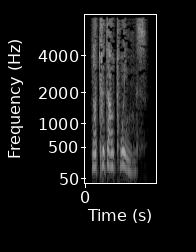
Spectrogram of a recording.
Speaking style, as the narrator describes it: Srella said fiercely

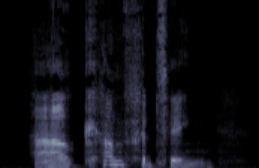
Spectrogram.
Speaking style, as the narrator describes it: Causewain chuckled with them

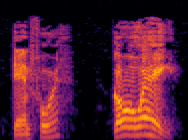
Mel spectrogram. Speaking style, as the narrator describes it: His voice was agitated, but she could not tell if the reason was excitement or fear

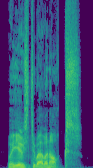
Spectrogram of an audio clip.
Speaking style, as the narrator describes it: the old man told

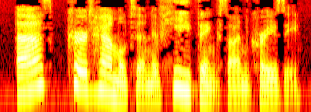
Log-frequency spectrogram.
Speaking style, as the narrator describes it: Rhoda said calmly

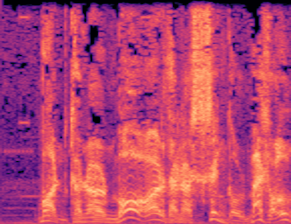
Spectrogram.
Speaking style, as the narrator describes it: Akbar says, somewhat gruffly

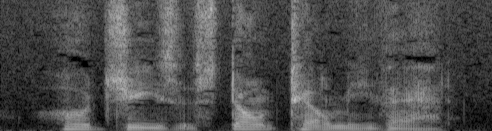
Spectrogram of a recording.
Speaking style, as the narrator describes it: whispered

